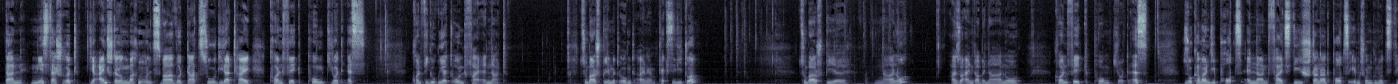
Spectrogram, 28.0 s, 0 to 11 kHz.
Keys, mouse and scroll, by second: 14.3-15.7 typing, 16.9-18.6 typing, 20.0 ., 22.1-23.0 typing, 27.5 Down.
